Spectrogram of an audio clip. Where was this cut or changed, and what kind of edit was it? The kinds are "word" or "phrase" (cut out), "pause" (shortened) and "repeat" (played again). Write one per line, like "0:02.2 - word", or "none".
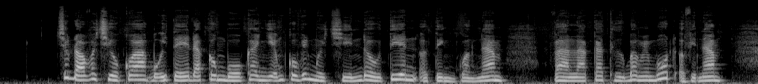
none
